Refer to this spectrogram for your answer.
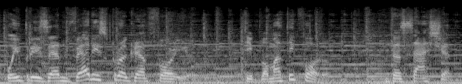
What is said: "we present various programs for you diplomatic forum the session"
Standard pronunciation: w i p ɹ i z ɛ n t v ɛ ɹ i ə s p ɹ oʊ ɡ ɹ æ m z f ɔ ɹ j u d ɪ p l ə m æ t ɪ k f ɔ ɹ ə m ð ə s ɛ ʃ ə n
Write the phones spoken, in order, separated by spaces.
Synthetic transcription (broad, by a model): w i p ɹ i z ɛ n t v ɛ ɹ i ə s p ɹ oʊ ɡ ɹ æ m f ɔ ɹ j u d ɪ p l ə m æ t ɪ k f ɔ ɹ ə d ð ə s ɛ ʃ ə n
